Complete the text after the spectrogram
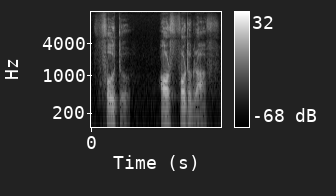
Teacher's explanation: Whether you say photo or you say photograph, it is stressed on the first syllable.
